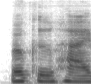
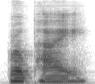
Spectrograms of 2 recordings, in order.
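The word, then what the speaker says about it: 六杯: It's pronounced as, it's not pronounced as Roku Hai, but rope Ropai.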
